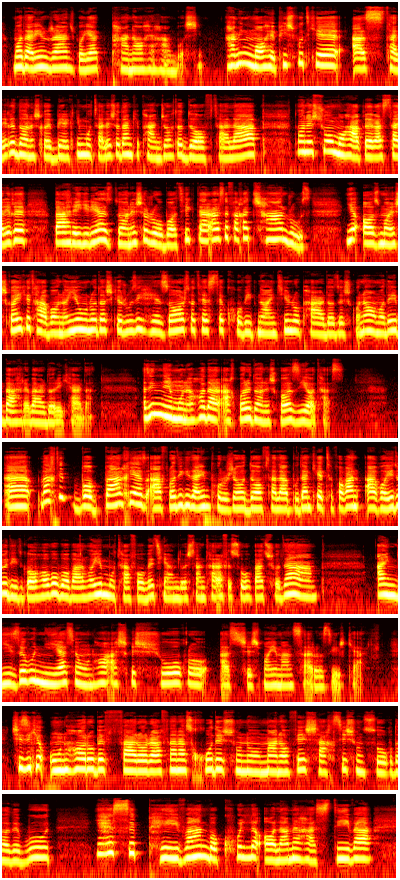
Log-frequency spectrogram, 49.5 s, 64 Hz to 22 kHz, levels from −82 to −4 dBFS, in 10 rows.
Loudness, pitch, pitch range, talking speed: -14 LUFS, 245 Hz, 225-270 Hz, 160 wpm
